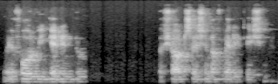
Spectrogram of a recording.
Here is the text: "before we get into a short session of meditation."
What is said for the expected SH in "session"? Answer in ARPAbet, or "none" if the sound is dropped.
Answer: SH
